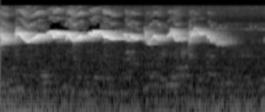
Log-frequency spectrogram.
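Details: Ultramarine grosbeak, or azulão, in 'máquina' song: a brisk, tumbling series of clear warbled notes fading out after about two seconds, accompanied by a constant low hum.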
